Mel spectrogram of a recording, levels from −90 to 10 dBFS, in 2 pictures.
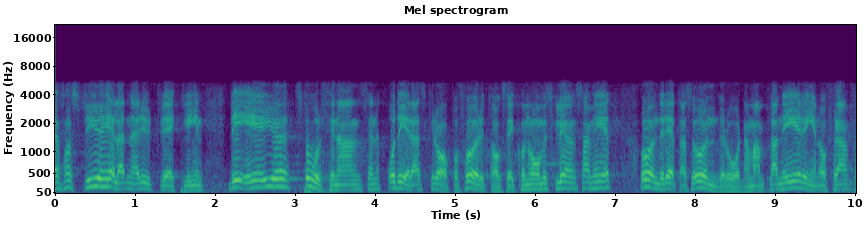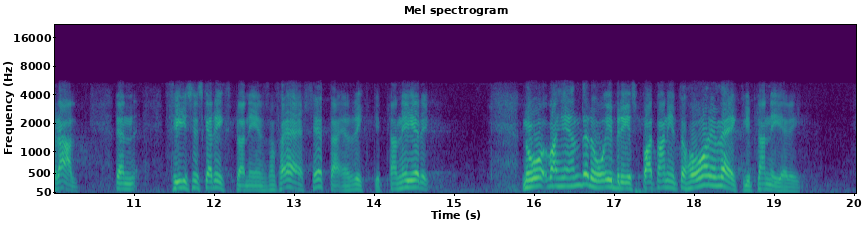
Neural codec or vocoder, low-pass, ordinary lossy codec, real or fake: none; 5.4 kHz; Opus, 16 kbps; real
